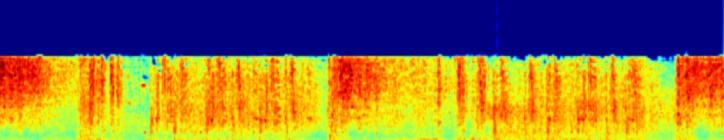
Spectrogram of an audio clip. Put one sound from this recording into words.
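A heavy machine gun fires in rapid, continuous bursts.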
